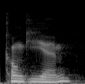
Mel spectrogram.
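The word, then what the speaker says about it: Canguilhem: E, Kongiem, bo tak ja go wymawiam, był z Prowansji.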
